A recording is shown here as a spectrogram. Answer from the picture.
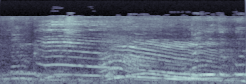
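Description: A baby fussing: a whiny, wavering cry that bends up and down in pitch and gets louder toward the end.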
